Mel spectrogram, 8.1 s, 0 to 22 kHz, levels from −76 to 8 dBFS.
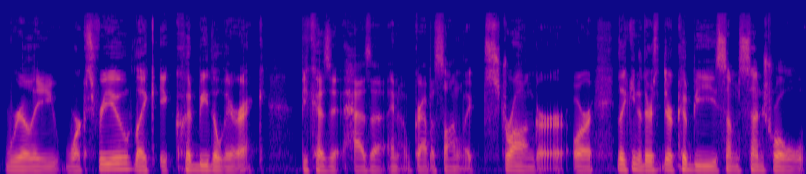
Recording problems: none

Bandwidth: 15.5 kHz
